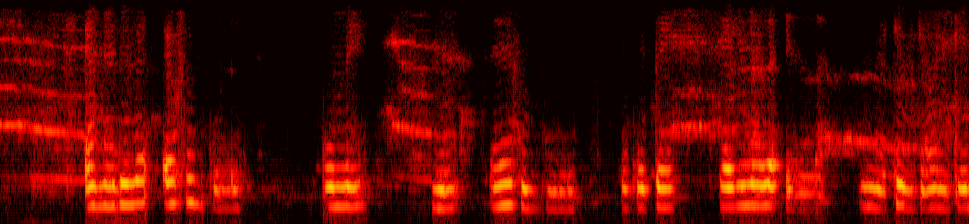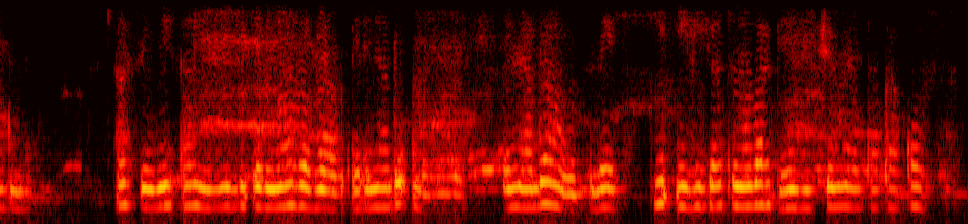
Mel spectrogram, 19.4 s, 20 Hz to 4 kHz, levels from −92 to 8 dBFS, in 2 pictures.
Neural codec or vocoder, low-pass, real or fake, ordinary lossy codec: codec, 32 kHz, 1.9 kbps, SNAC; 3.6 kHz; fake; Opus, 16 kbps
